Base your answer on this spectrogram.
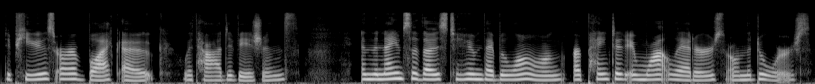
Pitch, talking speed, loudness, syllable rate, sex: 220 Hz, 190 wpm, -18 LUFS, 5.0 syllables/s, female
